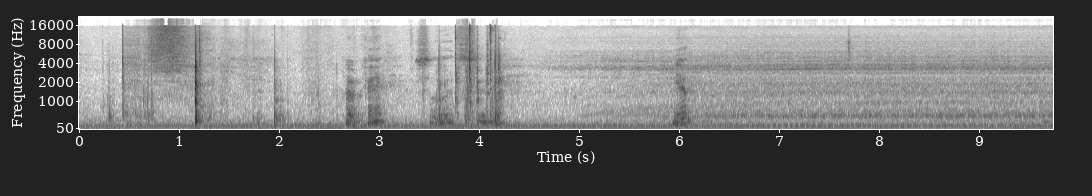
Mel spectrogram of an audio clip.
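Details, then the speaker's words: Sega Dreamcast bought untested and dirty, reported not reading discs, first power-up before lens cleaning and laser calibration: a few clicks at power-on, then a steady soft whir with a faint even high whine; loud fans and audible laser, considered normal. "on and you can kind of hear the laser so those are all good signs I've heard the fans are pretty loud on the Dreamcast so that's pretty normal based on what I've read"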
